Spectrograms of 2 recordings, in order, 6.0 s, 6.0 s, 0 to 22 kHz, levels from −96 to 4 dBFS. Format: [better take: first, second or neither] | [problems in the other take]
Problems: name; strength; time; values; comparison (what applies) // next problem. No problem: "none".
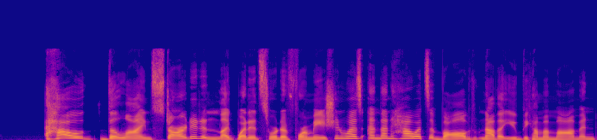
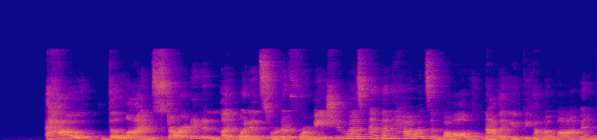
first | off-mic speech; far // room echo; noticeable; dies away in 0.4 s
